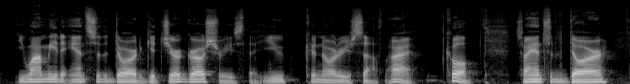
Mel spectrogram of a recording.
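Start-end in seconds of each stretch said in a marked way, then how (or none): none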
